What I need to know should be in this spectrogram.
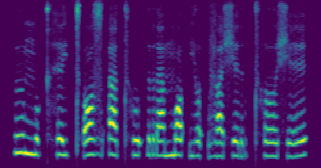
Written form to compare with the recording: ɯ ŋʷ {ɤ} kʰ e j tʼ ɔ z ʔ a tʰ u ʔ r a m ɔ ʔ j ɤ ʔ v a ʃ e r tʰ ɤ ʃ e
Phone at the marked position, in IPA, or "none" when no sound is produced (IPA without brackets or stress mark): ɤ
